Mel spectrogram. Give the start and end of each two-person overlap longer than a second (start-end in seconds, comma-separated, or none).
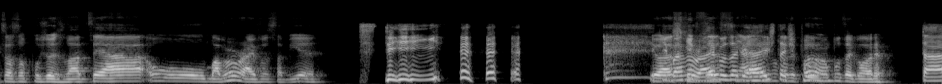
6.6-8.2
